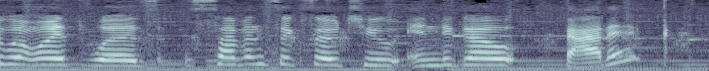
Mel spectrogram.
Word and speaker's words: Batik: And the color we went with was 7602 Indigo Batik. I think that's how you say it. I'm not sure. It's B-A-T-I-K.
